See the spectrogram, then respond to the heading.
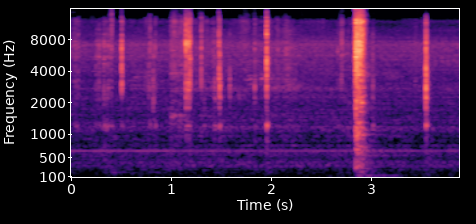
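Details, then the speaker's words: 1992 JLG 60H 4x4 boom lift with a Ford LSG 423 gas engine, trying to start it from the control source to main power without jumping: scattered small clicks and one louder snap, but the engine never cranks, so there is a starting-circuit fault. "you can hear a clicking in there but that should start the machine so something's not happening right in"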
